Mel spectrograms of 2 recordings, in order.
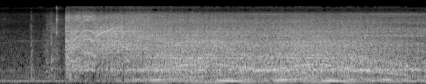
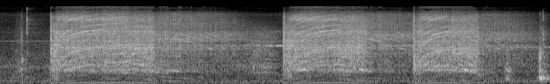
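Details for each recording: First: Chevy Cobalt after timing belt replacement, fifth or sixth start attempt with cam timing corrected: starter whirs briefly, engine catches cleanly and settles into a steady, even idle with no knocks, ticks or stumbling; normal start and idle. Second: Chevy Cobalt after timing belt job, distributor cap just refitted, battery running down: three long cranking spells, starter whirring hard, engine coughs but never catches and runs; cam timing set incorrectly.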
